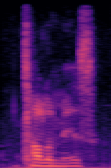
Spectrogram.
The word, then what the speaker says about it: Ptolemies: how do you say it, brother? – Ptolemies. – Ptolemies, that's it. It's, it's about PT though, so the Ptolemy dynasty, which is the last dynasty yep.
